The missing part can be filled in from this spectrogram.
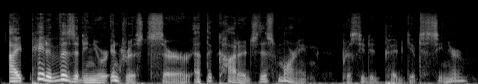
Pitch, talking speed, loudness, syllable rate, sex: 120 Hz, 200 wpm, -22 LUFS, 6.2 syllables/s, male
